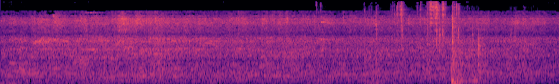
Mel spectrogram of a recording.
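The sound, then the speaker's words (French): Keys jingle and clink as a house key is taken, a brief metallic rattle over a steady background hiss, with one sharp clink standing out. “D'ailleurs, voici la clé. Vous irez voir vous-même. Bonne chance. Partie je prends la clé.”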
